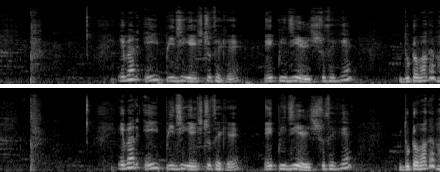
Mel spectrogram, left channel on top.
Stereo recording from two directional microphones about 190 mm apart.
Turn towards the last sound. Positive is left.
turn(degrees=-40)  # may be behind; listen again after turning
